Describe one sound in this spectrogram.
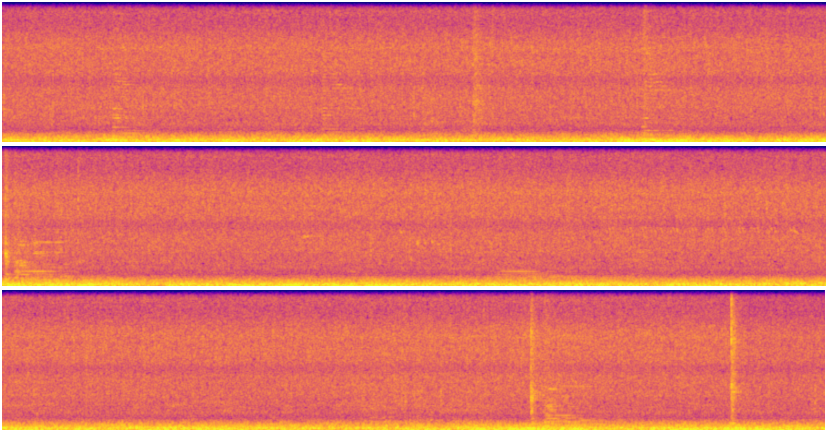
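Water rushes steadily nearby.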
